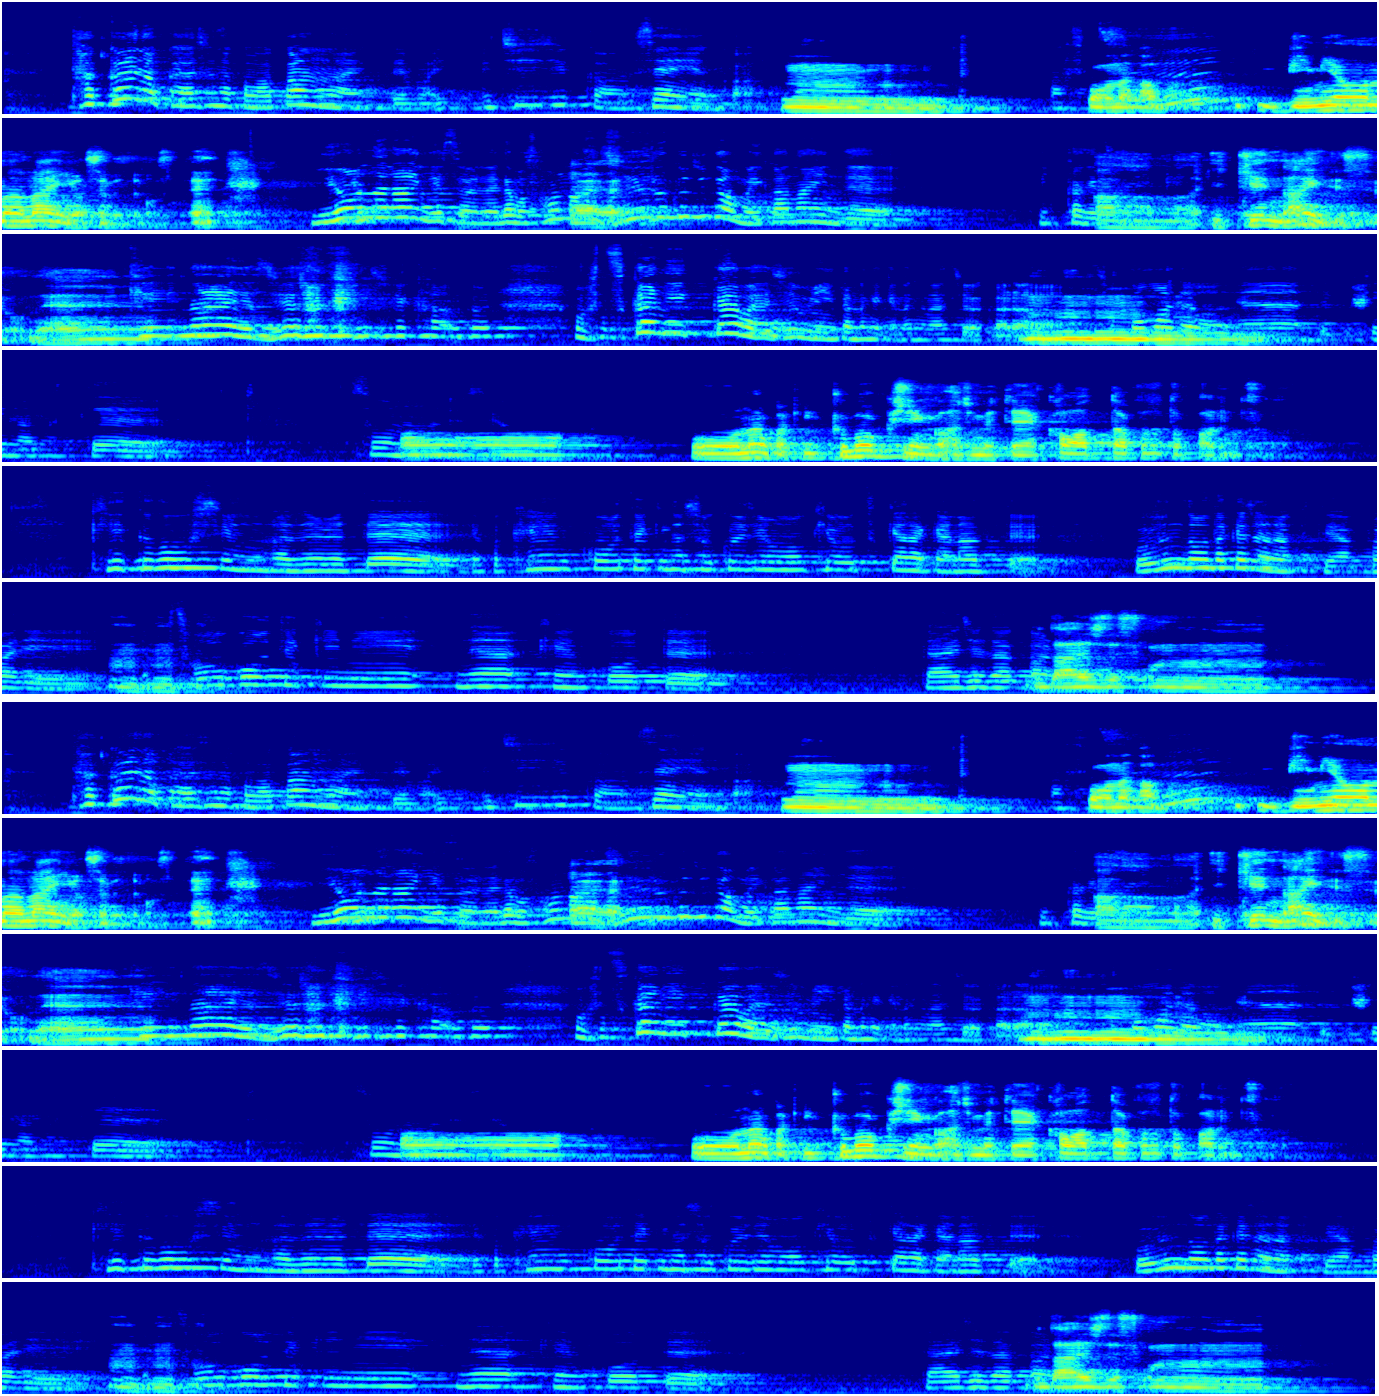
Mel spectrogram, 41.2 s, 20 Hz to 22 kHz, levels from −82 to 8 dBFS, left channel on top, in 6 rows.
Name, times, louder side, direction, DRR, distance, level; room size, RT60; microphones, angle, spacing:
voice 1, 0.3-3.8 5.2-6.1 6.8-7.0 8.4-11.3 12.1-13.2 14.4-19.0 19.4-21.5 22.4-23.7 27.9-32.7 33.2-37.9 39.0-39.9, left 2 dB, 55° left, 2 dB, 3.1 m, -40 dB
voice 2, 3.9-4.8 5.4-5.8 6.3-7.5 7.8-8.2 9.7-10.0 12.3-14.5 18.8-20.1 22.6-23.4 24.1-26.9 34.9-35.4 39.5-40.7, equal, 10° right, 4 dB, 1.8 m, -29 dB
27.5 x 22.5 x 8.9 m, 0.97 s
head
